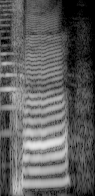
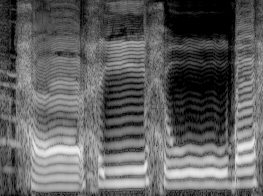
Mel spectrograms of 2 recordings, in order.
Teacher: Tapi karakteristiknya nafasnya seperti ya, bukan betul-betul dengkuran, tapi seperti dengkuran, seperti ngorok. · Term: kho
